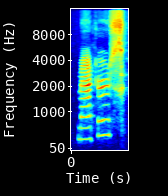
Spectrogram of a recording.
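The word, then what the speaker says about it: Maccas: it because you guys are like oh it's pronounced this way mackers no ma is there a ma what about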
